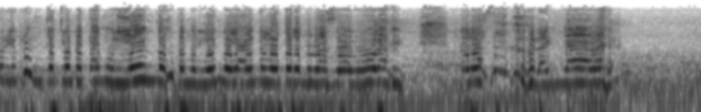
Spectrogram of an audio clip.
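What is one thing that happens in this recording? An elderly woman speaks up close in a shaky, tearful voice.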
